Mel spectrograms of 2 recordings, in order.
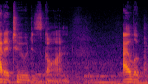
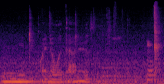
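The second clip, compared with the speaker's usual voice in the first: hushed; 15 dB quieter than usual. Acted. Player's character answers deity, hushed.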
